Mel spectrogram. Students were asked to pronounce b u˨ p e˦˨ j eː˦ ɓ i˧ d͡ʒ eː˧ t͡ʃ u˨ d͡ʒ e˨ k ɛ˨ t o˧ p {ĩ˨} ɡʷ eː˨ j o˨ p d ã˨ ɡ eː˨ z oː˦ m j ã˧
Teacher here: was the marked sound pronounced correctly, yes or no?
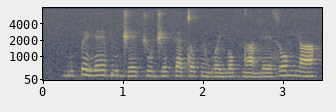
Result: yes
